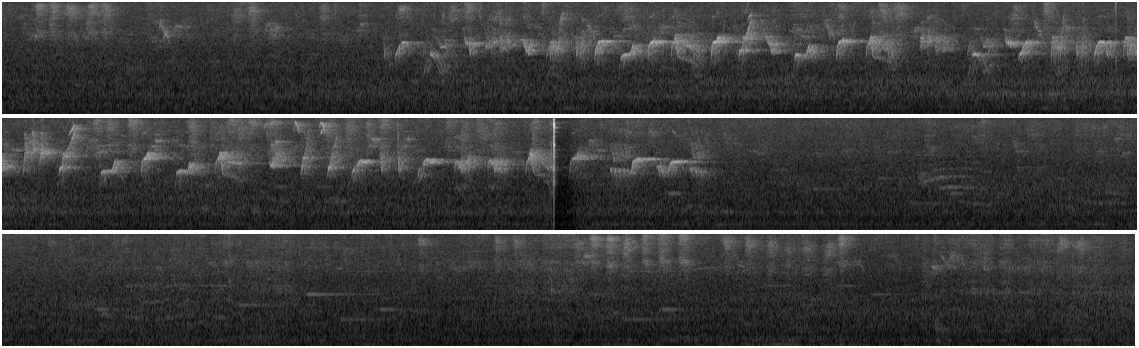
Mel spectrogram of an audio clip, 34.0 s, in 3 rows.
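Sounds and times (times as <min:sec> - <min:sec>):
bird singing varied phrases: 0:03.8 - 0:22.8.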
